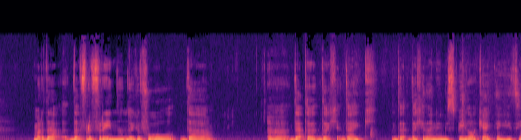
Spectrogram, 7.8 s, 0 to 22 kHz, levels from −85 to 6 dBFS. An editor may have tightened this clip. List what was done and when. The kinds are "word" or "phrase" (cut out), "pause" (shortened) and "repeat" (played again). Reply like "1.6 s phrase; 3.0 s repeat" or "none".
4.5 s phrase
